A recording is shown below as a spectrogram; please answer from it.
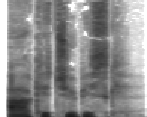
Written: arketypisk

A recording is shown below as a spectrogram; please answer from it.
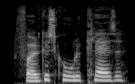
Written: folkeskoleklasse

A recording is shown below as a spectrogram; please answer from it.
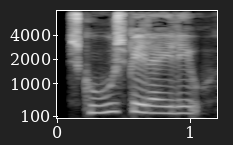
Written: skuespillerelev

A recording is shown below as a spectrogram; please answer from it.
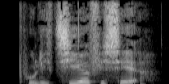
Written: politiofficer

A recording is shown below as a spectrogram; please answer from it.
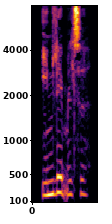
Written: INDLEMMELSE

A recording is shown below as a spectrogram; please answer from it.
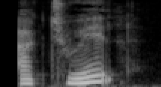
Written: aktuel

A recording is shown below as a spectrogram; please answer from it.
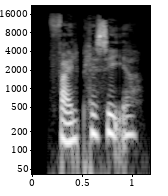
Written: fejlplacering

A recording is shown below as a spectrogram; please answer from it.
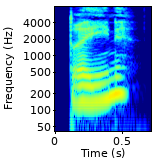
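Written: DRÆNET

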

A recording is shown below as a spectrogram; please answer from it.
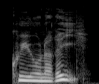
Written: kujoneri

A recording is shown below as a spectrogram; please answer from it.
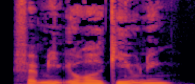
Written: familierådgivning

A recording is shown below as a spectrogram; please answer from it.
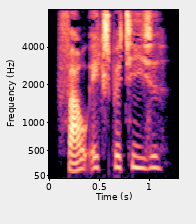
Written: fagekspertise

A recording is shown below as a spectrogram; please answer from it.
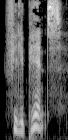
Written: FILIPENSERNES

